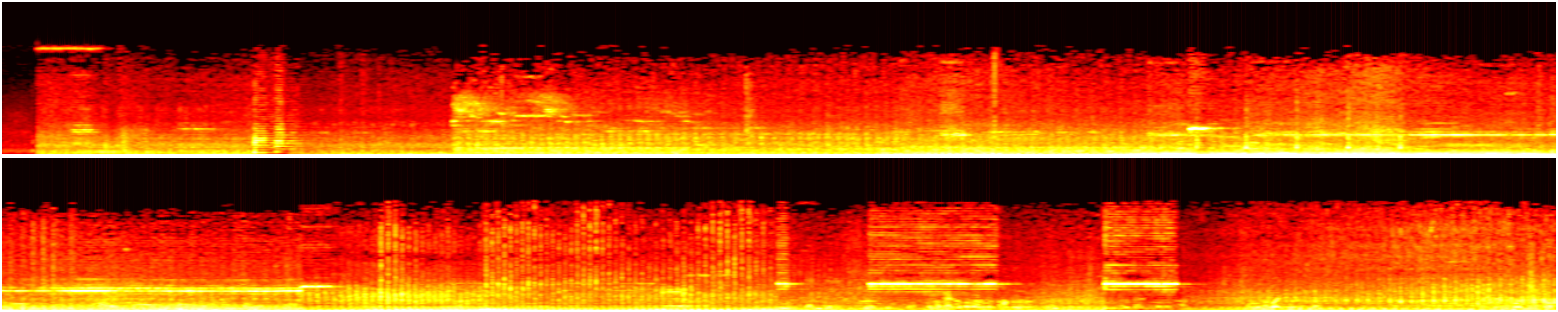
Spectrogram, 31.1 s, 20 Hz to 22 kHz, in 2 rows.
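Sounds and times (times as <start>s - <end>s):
vehicle engines and road noise: 0.0s - 31.0s
car horns tooting: 1.8s - 3.2s, 9.2s - 19.0s, 23.2s - 25.8s, 26.5s - 27.6s.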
